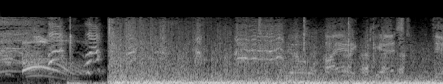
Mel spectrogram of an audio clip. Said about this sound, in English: Oh, that was such a delayed explosion,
